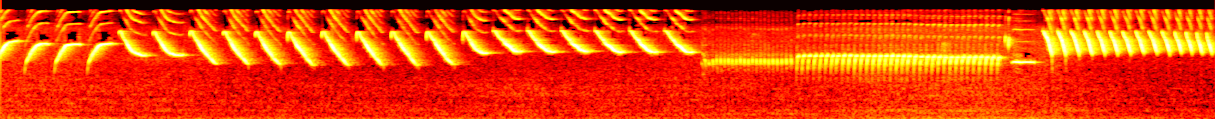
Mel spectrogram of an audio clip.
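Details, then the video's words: Song of a Belgian canary: a run of downward-sweeping whistled notes repeated steadily, shifting to a low buzzy rattle, then a very fast high trill at the end. "Belgian canary singing"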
